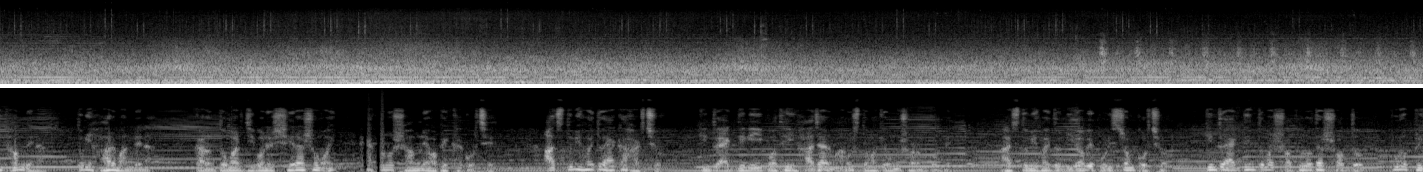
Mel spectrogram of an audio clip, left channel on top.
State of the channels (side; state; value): both; different; correlation 0.00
